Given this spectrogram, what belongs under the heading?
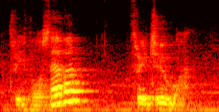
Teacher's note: when we're finished we use a down a falling intonation but when we're not finished we use a down up intonation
